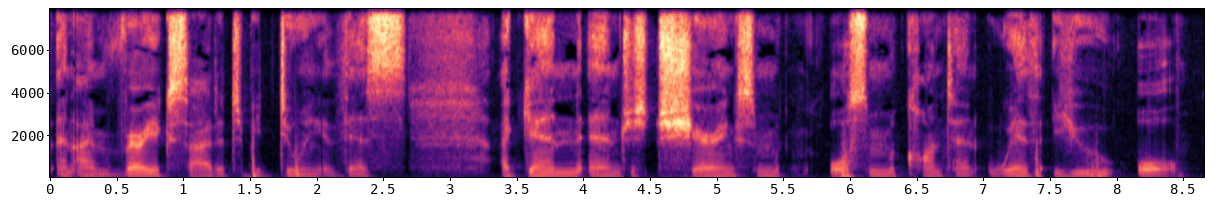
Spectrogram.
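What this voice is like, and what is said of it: Quiet, hushed speaking voice. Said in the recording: “I'm talking so quietly right now... I have to kind of keep it down a little bit”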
